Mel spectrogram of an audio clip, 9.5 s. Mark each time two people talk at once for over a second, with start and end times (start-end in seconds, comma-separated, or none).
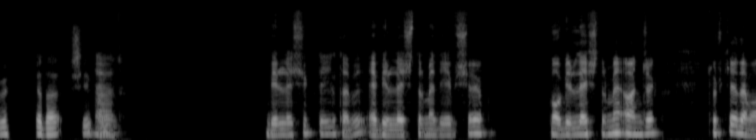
none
